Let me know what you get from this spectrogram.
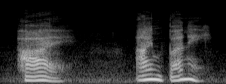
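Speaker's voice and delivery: acted seductive animated voice. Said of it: "puts on her sexy voice".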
